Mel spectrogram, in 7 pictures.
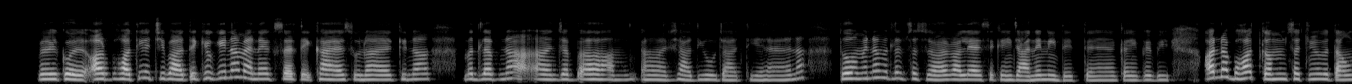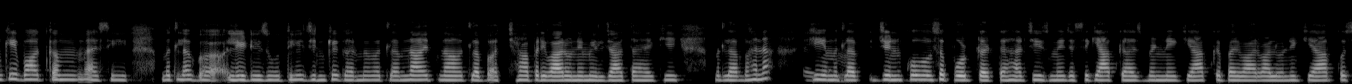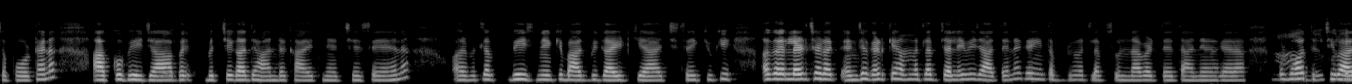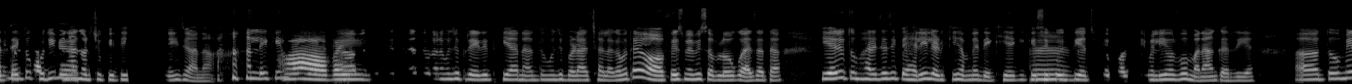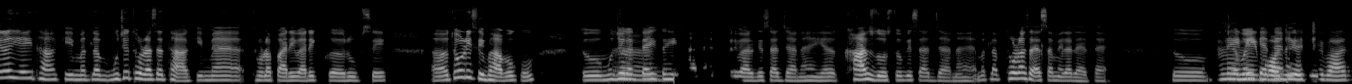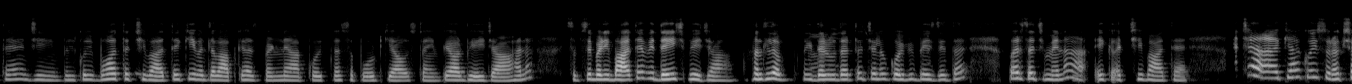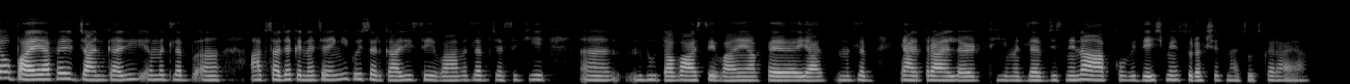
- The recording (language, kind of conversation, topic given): Hindi, podcast, किसने आपको विदेश में सबसे सुरक्षित महसूस कराया?
- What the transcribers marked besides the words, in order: in English: "लेडीज़"; in English: "सपोर्ट"; in English: "हज़्बन्ड"; in English: "सपोर्ट"; in English: "गाइड"; laugh; in English: "ऑफ़िस"; in English: "ऑपर्च्युनिटी"; unintelligible speech; in English: "हज़्बन्ड"; in English: "सपोर्ट"; in English: "टाइम"; laugh; laughing while speaking: "मतलब"; in English: "अलर्ट"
